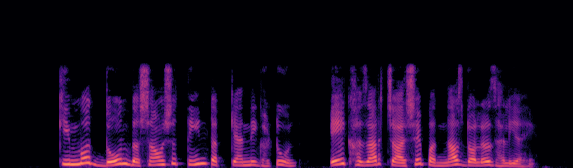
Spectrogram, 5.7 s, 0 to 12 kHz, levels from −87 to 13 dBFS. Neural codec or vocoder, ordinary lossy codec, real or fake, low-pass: codec, 16 kHz, 4 kbps, X-Codec, WavLM features, trained on Multilingual LibriSpeech; none; fake; 7.2 kHz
